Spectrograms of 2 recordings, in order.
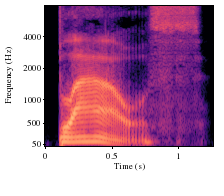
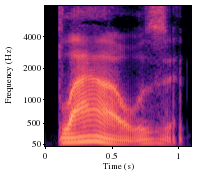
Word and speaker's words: blouse: In American English, the standard pronunciation is with an S sound, like blouse, blouse. However, in British English, it's often pronounced with a Z sound, like blouse.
